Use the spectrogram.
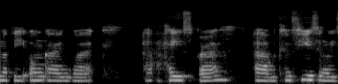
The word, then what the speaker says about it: Happisburgh: Um today I'm going to be talking about some of the ongoing work at Hayesbor um confusingly spelled Hapisburg but pronounced Hazes.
